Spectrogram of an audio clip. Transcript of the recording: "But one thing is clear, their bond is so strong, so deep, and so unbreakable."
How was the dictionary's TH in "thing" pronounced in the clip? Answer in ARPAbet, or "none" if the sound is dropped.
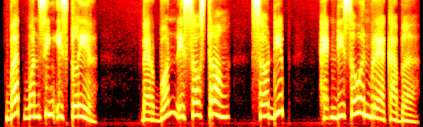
S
